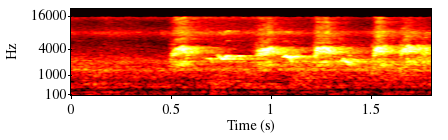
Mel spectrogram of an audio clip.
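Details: Lesser green leafbird lure song meant to draw out other birds' singing: after a short pause, a brisk sequence of high sweet notes alternating between two pitches, about five notes a second.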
